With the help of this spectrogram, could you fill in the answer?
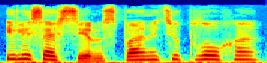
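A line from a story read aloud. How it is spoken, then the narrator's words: Sighing. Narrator (Russian): Отец Динамус вздохнул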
